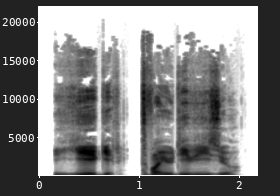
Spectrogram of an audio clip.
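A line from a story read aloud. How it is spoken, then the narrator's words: Muffled growl. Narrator (Russian): глухо рыкнул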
